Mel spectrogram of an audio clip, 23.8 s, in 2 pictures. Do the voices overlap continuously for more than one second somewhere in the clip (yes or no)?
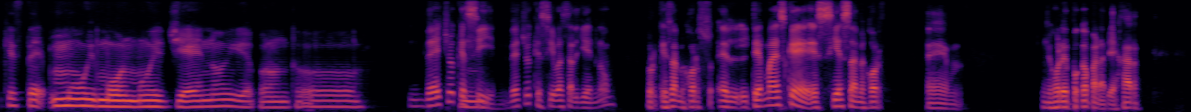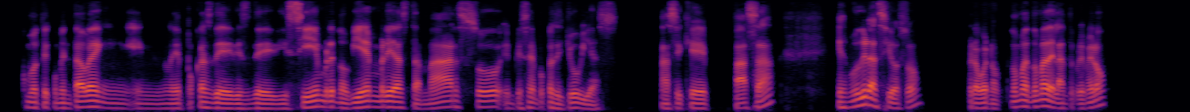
no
